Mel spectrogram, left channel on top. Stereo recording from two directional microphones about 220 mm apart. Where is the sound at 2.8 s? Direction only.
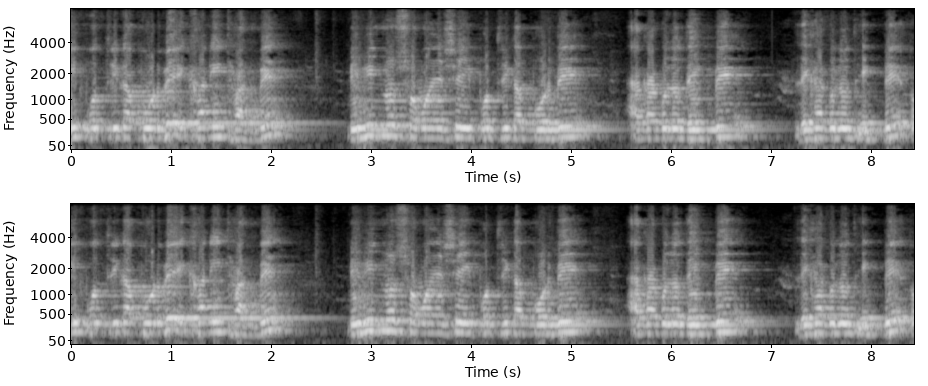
5° right (ahead or behind); by 5.1 s 30° right (ahead or behind).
